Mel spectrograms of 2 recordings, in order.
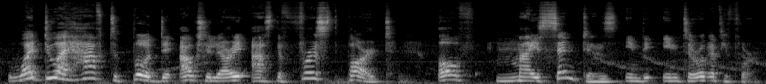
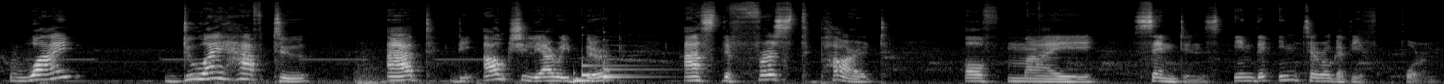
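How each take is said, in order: First: It is said at normal speed. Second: It is said more slowly.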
